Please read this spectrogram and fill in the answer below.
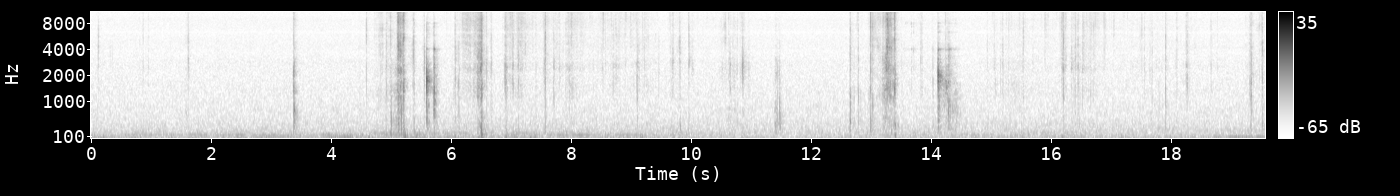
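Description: Hands handling slime, soft clay and small plastic charms: scattered soft clicks and crackles, with two louder clusters of crackling about five and thirteen seconds in.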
